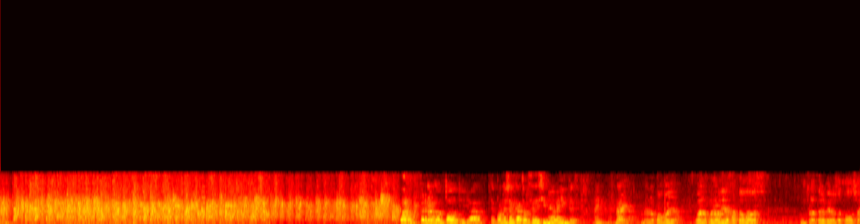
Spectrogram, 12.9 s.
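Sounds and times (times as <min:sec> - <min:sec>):
audience applause: 0:00.0 - 0:06.3
speech: 0:06.0 - 0:12.8.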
